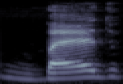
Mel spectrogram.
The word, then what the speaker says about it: badge: और उसमें यहाँ पे देखिए BADGE, डी साइलेंट है, सिर्फ जी आ रहा है, ये बैज पढ़ा जाएगा, बैज।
